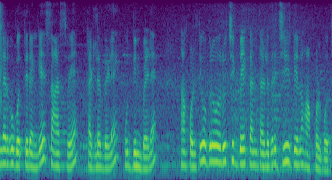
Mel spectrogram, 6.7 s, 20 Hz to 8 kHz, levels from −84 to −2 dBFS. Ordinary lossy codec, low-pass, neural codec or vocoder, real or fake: none; none; none; real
